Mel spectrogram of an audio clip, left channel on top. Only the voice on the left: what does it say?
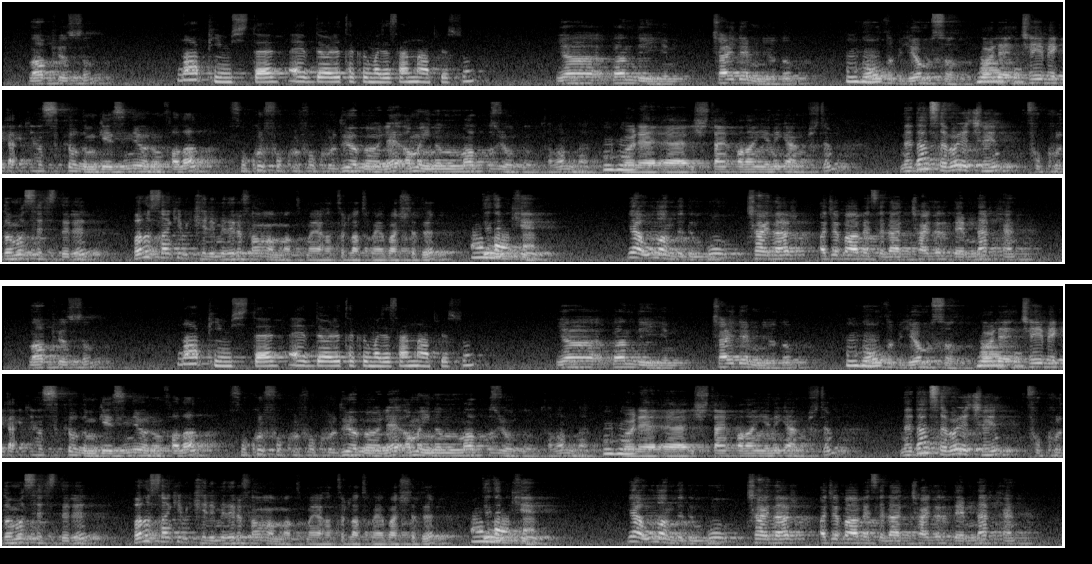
Ne yapayım işte? Evde öyle takılmaca. Sen ne yapıyorsun?
Hı hı.
Ne oldu?
Hı hı.
Allah
Allah.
